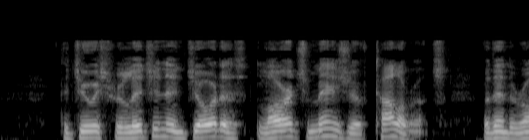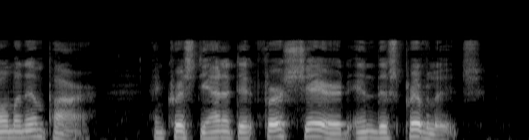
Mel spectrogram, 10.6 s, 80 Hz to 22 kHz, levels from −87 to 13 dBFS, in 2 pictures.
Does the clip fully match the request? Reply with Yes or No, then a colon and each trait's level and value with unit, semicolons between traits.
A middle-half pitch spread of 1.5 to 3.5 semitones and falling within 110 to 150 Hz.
Yes: average, 3.2 semitones; medium, 140 Hz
